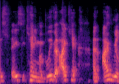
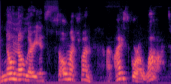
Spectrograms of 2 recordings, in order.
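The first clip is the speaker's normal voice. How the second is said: put-on high, eager, excited child voice; 5 semitones higher than usual. Recalling a boy who got excited telling him about soccer: imitating an excited kid. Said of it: "And he got so excited".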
